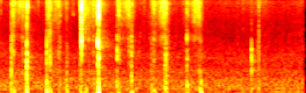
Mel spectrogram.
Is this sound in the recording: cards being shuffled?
yes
